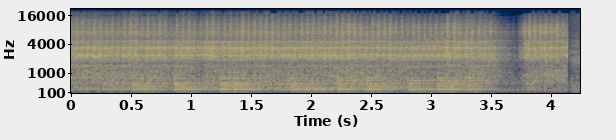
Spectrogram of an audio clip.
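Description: A carbide square-edge cutter works spinning wood on a lathe, giving a loud, continuous scraping hum with a rapid, regular pulsing rhythm that stops briefly near the end.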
